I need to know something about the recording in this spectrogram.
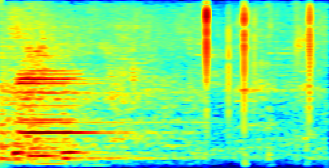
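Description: Acoustic guitar notes ringing out and fading over about a second. A few sharp clicks follow near the end.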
